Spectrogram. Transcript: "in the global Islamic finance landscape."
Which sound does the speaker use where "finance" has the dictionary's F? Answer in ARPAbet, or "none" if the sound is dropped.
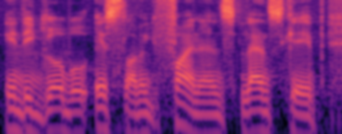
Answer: F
